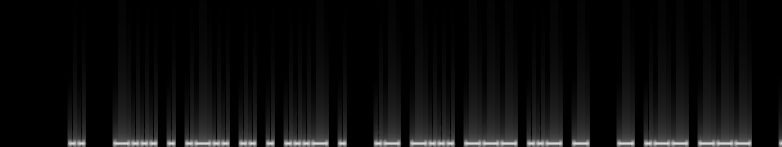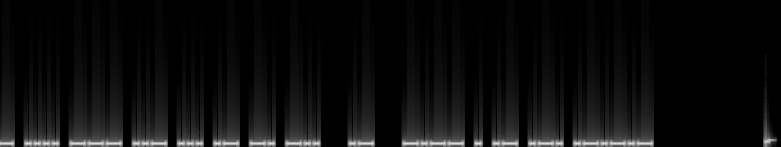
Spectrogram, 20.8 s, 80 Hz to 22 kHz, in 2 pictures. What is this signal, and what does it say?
Morse code, heard as a keyed tone, about 20 wpm, 700 Hz. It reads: I BELIEVE ABOUT TWO THOUSAND A YEAR.
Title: Sentences from Top 1000 Words - Review Part 3 - 20wpm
